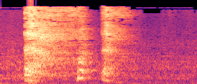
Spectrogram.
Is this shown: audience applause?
no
